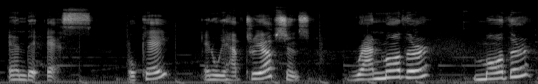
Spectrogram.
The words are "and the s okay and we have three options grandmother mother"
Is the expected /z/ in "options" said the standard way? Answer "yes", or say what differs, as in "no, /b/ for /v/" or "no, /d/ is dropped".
no, /s/ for /z/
